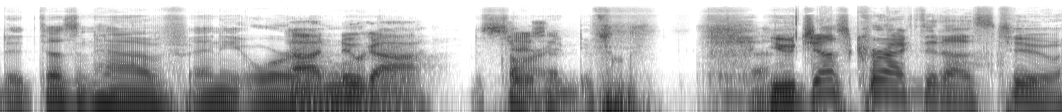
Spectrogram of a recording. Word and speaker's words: Nougat: draft dates to notes it's pronounced nuga yes it is and to thank you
